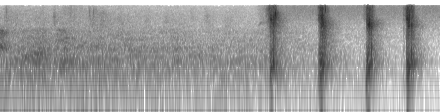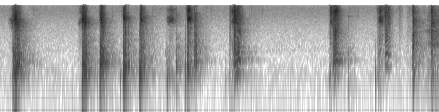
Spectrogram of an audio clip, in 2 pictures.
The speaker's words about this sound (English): Yeah, that was amazing. Oh my god! Can you play anything? else with armpit farts? No, no, just the French national anthem.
